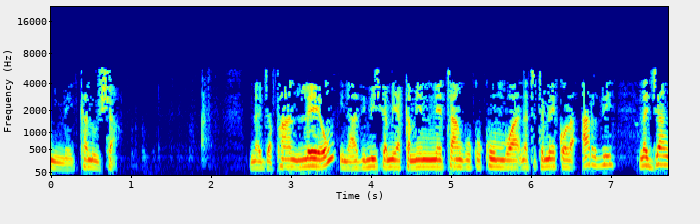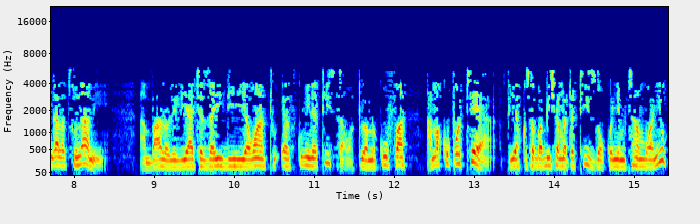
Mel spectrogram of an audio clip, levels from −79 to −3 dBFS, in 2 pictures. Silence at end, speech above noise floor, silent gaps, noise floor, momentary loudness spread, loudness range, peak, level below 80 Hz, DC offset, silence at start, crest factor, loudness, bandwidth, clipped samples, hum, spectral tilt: 0 s; 45 dB; none; -64 dBFS; 9 LU; 3 LU; 0 dBFS; -60 dBFS; under 0.1%; 0 s; 20 dB; -20 LUFS; 6 kHz; under 0.1%; none; -4.5 dB/octave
